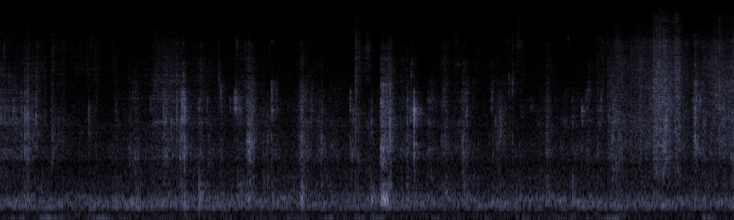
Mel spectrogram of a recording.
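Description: A person chewing a bite of a crispy fried chicken sandwich (KFC's extra crispy chicken filet on a brioche bun), heard close up: faint, irregular crunches and mouth clicks.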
